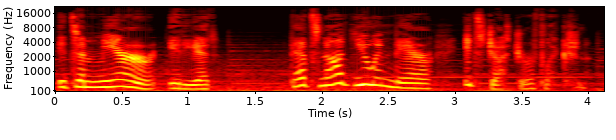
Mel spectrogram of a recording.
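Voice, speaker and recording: A man's voice: very high voice, very animated, moderate pace, a bit bright, faint music behind, pitched above the performer's own voice, exaggerated voice. A man voicing an exasperated, sarcastic pony mare sorceress who scolds with biting sarcasm. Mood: scornful.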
